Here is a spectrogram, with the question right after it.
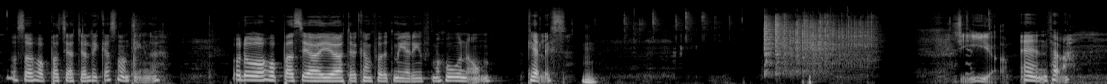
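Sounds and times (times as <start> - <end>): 
speech: 0.2 - 6.1, 9.6 - 10.9
two dice tumbling and rattling across a hard surface: 6.2 - 8.9.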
